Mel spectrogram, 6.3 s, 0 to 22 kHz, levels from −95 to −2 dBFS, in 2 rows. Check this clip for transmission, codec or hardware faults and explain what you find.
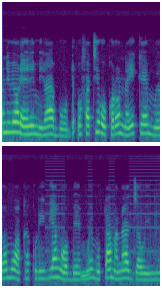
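One hardware fault is present. From 4.01 s, just after "ĩka imwe o mwaka", until the end at 6.33 s, there is computer activity noise. Shifting computer load disturbs the shared audio ground, which adds a buzzing chirp pulsing at around 1 kHz, roughly 30 dB below the speech.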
